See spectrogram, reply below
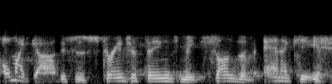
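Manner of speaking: full, all-in put-on American accent, high. Retelling a Hollywood Netflix producer's reaction to a preview: full American voice. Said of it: "put on the full, like, American voice".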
